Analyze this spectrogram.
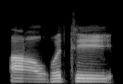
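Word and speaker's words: Witi: Kahu is the girl, but the word writer by Witty, like how to pronounce it? Witty.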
